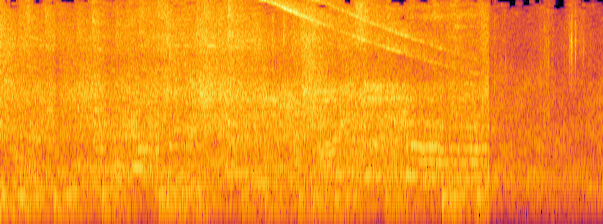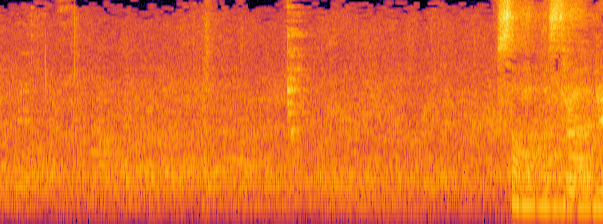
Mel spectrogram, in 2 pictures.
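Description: A crowd of people chatter and murmur in a large hall.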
